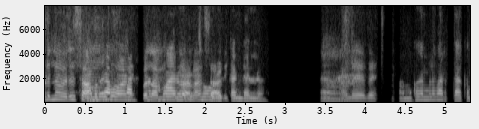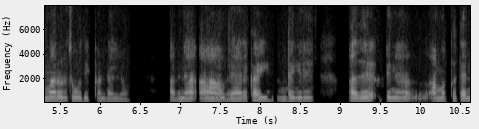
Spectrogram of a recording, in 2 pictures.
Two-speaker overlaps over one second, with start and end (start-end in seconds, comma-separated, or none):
0.5-2.5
